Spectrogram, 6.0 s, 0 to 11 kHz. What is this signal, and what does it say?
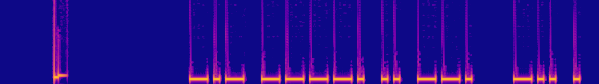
Morse code, heard as a keyed tone, about 21 wpm, 700 Hz. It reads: K9IG DE
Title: USA Callsign DE Callsign - 4 Characters - 20wpm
